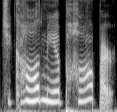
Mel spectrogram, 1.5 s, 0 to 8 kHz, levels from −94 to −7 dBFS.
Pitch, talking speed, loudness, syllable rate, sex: 290 Hz, 205 wpm, -16 LUFS, 5.1 syllables/s, female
